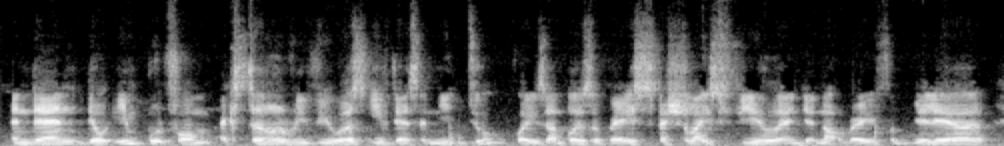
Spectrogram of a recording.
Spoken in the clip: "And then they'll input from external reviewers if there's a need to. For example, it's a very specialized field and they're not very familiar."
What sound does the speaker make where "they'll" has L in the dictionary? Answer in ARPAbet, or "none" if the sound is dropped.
W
